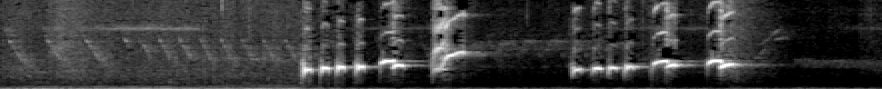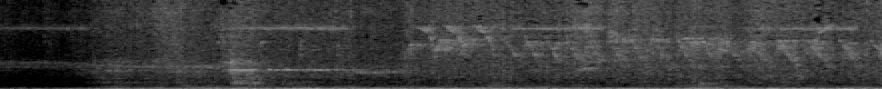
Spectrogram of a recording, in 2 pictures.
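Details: Song of a greater green leafbird meant to provoke other leafbirds into replying. Two quick runs of bright, slurred whistles rise and fall, with a short harsh note between them, followed by quieter chatter and a low hum.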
